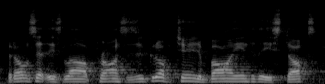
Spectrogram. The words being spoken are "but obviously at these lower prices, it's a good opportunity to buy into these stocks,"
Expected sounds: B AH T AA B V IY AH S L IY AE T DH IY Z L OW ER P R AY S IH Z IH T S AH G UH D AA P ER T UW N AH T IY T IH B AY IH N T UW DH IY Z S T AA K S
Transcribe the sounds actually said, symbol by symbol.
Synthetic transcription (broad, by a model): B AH T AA V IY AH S IY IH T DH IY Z L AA P R AY S IH Z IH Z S G UH D AA P ER T UW N AH T IY T IH B AY IH N T UW DH IY Z S T AA K S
